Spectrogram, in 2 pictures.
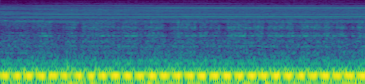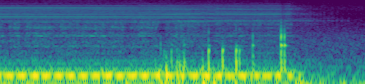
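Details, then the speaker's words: Taco SS circulator pump on a fully purged snowmelt loop, mounted directly to wall studs: steady low drone; owner suspects vibration transferring into the framing and considers rubber isolation pads; low drone. "the the hum here the low low drone i think is because i i screwed it right to the studs so you know i'm sure it's transferring some vibration to the frame"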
